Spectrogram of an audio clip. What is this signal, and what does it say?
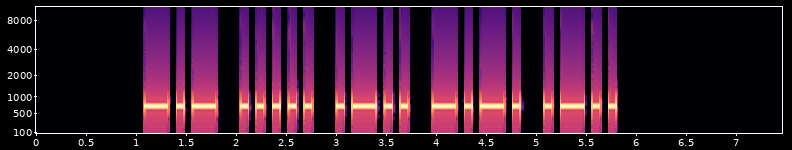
Morse code, heard as a keyed tone, about 15 wpm, 700 Hz. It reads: K5LCL
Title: USA Call Signs - 5 Characters - Repeated 3x - 15wpm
